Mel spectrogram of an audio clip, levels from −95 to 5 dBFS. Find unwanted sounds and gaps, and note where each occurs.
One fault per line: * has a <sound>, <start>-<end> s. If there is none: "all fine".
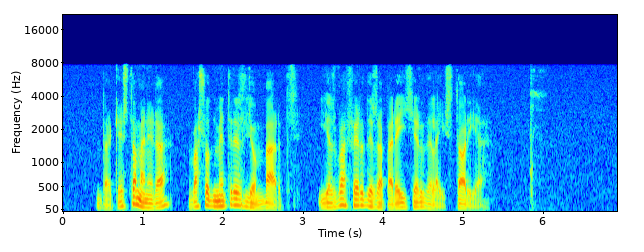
* has a cough, 5.8-6.1 s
